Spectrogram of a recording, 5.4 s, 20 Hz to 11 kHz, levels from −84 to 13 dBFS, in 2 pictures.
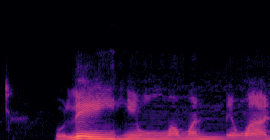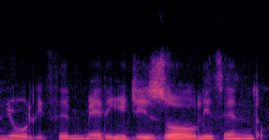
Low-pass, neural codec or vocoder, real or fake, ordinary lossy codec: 7.2 kHz; codec, 16 kHz, 4 kbps, X-Codec, HuBERT features, trained on LibriSpeech; fake; Opus, 16 kbps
